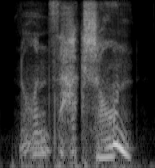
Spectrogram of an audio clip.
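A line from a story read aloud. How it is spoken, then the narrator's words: Hiss. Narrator (German): zischte Dennis seinem Freund zu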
